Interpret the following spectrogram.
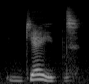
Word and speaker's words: gate: 되게 애매하다라고 말씀드렸던 이유는요 천천히 정식으로 발음을 하면 gate gate 이렇게 소리가 별개로 나는데 빠르게 발음을 할 때에는 마치 다침처럼 들리는 경우도 꽤 있어요 그래서 gate가 아니라 빠르게 하면 이렇게 들리기도 합니다 트 소리가 거의 잦아들고 마치 받침처럼 그렇지 짧게 발음이나요 하지만 천천히 또박또박 정확히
